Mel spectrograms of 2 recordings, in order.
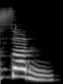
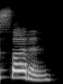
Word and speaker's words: sudden: You can also say sudden, or you can also drop the D sound and say sudden, like a majority of native speakers in North America.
